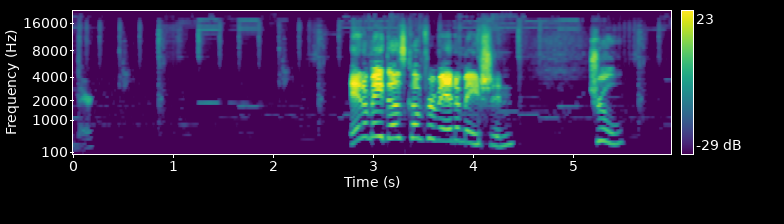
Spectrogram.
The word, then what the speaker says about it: anime: sound like weeb, but technically anime is anime. God, I felt awful even saying that. But it's it's it's an a sound.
